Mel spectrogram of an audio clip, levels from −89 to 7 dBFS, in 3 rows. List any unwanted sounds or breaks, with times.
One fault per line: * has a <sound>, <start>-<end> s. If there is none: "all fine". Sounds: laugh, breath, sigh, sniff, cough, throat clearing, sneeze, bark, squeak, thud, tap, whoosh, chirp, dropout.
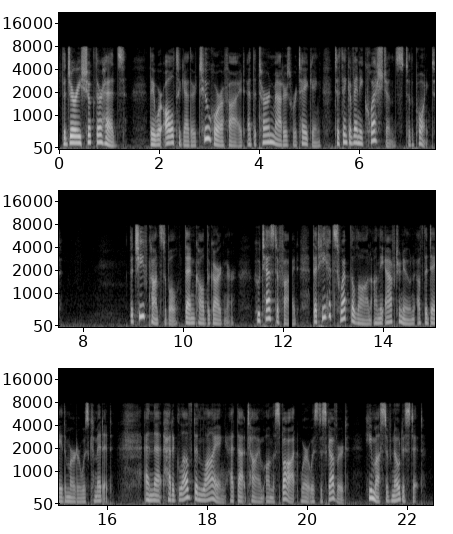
* has a dropout, 12.1-12.2 s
